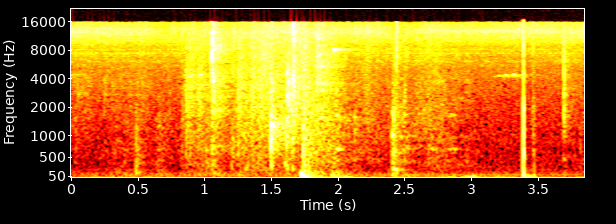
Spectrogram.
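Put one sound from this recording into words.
A sofa creaks and thumps as a man gets up from it.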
